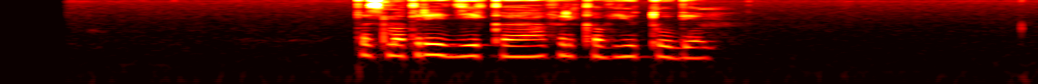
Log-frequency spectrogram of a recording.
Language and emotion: Russian, neutral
